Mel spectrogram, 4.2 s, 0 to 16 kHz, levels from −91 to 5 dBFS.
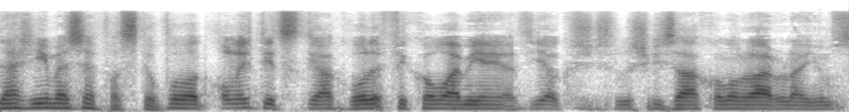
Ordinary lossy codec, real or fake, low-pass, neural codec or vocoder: AAC, 48 kbps; fake; 10.8 kHz; codec, 16 kHz in and 24 kHz out, 0.4 kbps, LongCat-Audio-Codec, four codebook decoder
